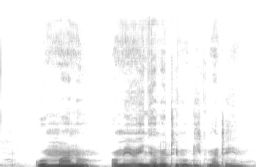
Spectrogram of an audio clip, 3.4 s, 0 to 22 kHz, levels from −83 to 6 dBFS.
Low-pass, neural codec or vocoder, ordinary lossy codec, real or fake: 19.8 kHz; vocoder, 44.1 kHz, 128 mel bands every 256 samples, BigVGAN v2; none; fake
